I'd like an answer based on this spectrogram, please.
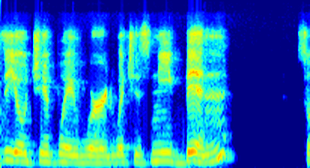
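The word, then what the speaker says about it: niibing: English spelling of the Ojibwe word which is knee bin so it's pronounced knee bin and it's spelled n-i-i-b-i-n-g so I thought okay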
